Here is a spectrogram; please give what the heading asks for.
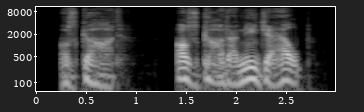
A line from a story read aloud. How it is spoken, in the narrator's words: I whisper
